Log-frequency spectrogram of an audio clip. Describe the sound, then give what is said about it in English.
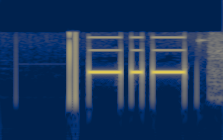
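A telephone number being dialed by a patrolman: a couple of short clicks, then three clear touch-tone beeps, the first and last long and the middle one short, followed by a faint rustling noise. “I call Patrolman Castner, no answer, left a voicemail.”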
